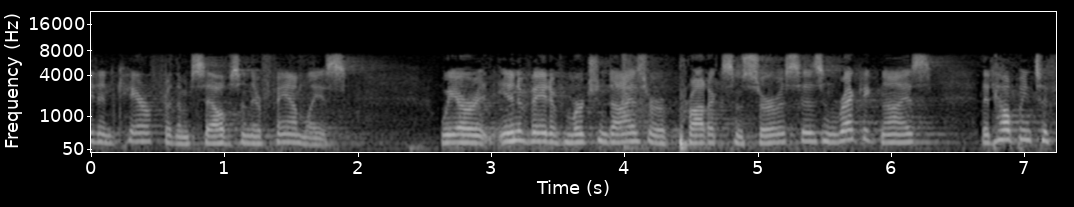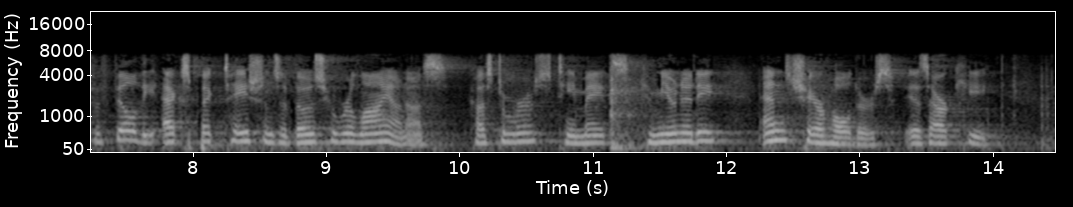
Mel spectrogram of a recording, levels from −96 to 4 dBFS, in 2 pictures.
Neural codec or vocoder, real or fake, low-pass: none; real; 7.2 kHz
